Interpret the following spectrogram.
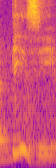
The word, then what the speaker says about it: busy: Vem da palavra successo também com a palavra busy. Veja que este U vai ter o som de I.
